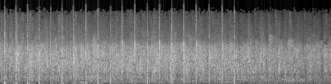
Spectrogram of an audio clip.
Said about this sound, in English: And before I say another word, I want to thank CSIS for hosting us, and I'd like everyone to give them a big round of applause.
